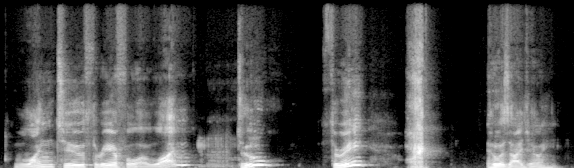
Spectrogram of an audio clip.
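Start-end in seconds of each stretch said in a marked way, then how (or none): 1.9-4.6 pitch way up, loud and swooping. Counting like the Tootsie Pop Owl: Tootsie Pop Owl voice. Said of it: "I was the Tootsie Pop Owl".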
